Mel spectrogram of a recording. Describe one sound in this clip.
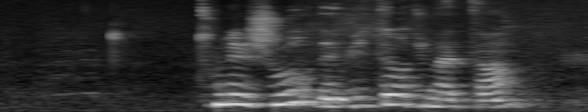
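A woman reads aloud clearly into a nearby microphone.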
